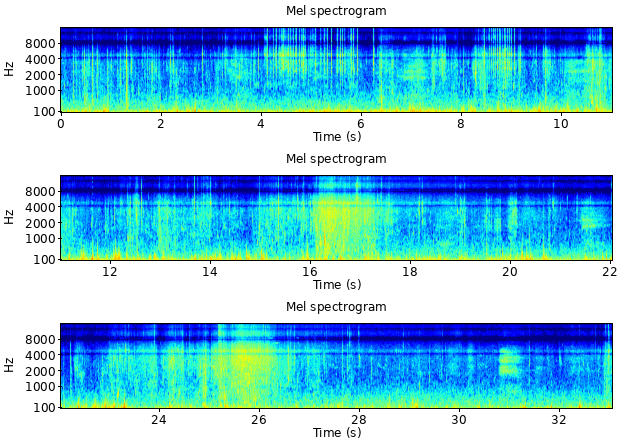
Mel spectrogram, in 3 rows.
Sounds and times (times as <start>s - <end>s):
Rowboat, canoe, kayak: 0.0s - 33.0s.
